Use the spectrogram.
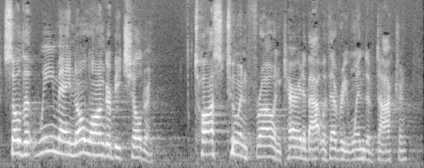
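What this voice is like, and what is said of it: Reading scripture aloud quickly. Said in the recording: “I'm reading it quickly”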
